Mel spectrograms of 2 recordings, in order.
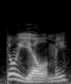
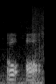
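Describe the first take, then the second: First: Loud indignant yell. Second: High pitched whiny repeat; high squeaky whine. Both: Acted.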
